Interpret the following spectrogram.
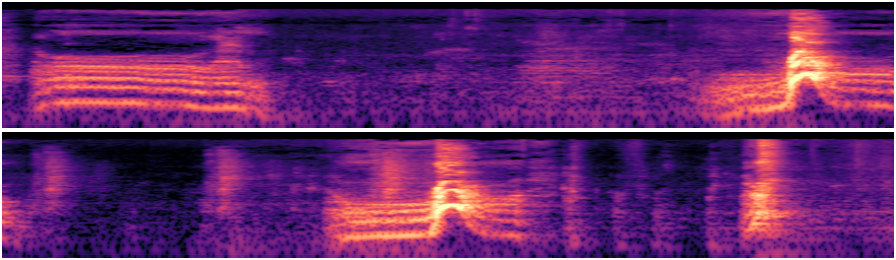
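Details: Small female dog being trained for aggression: a steady, low, rumbling growl for over a second, then three separate barks, each rising out of a short growl, spaced about two to three seconds apart.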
